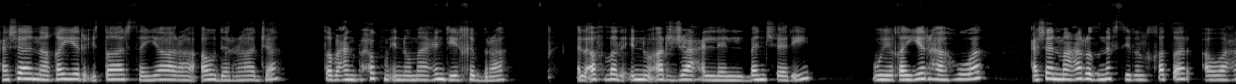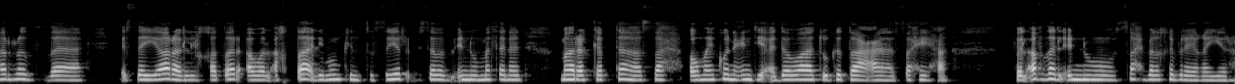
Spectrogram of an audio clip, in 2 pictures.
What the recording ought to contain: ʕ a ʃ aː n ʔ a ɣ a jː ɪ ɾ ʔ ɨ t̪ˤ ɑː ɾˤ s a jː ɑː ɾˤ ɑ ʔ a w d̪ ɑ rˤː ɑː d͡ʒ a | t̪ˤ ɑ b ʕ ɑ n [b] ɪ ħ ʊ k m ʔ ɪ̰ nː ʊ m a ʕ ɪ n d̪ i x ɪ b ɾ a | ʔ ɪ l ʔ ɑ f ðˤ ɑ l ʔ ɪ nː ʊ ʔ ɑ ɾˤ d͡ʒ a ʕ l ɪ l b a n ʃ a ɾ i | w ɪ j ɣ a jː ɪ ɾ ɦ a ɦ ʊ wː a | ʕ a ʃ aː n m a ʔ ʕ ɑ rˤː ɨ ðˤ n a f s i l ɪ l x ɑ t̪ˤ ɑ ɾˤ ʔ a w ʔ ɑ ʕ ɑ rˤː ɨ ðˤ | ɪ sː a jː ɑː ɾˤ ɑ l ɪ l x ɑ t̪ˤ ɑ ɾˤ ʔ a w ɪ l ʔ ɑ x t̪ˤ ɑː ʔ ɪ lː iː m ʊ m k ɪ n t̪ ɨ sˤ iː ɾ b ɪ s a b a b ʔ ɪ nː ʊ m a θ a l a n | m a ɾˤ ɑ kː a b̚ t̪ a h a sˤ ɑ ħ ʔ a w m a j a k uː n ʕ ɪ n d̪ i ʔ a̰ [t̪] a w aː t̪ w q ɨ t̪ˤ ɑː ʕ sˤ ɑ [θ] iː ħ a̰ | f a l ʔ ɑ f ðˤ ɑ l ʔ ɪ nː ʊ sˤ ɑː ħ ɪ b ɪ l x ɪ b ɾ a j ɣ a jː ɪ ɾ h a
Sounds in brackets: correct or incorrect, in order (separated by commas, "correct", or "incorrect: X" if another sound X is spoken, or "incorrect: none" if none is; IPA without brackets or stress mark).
correct, incorrect: d̪, incorrect: ħ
